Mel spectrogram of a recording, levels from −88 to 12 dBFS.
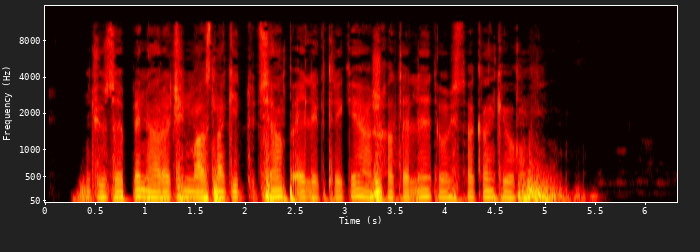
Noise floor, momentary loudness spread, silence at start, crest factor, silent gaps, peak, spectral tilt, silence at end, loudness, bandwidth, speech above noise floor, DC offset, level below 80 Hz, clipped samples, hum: -77 dBFS; 9 LU; 0.3 s; 22 dB; none; -2 dBFS; -7 dB/octave; 0.8 s; -25 LUFS; 11.5 kHz; 53 dB; under 0.1%; -36 dBFS; under 0.1%; none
